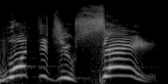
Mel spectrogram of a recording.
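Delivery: play-acted yell, very shrill, swooping, loud, drawn-out. Retelling an exchange with his wife, retelling a yell. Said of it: "So I'm like yelling".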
